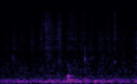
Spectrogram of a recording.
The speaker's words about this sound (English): Hearing pages turn is a blessing, whether it's Sunday morning, Sunday night, anytime.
